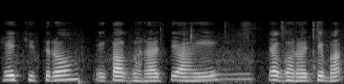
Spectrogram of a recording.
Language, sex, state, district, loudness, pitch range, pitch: Marathi, female, Maharashtra, Washim, -19 LUFS, 175-205 Hz, 195 Hz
